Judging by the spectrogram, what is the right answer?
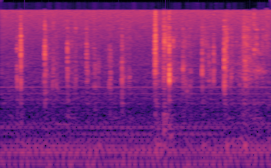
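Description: Quick irregular keystrokes clatter on a computer keyboard while entering data into an MS Access query, close and steady over a low background hum, with no one speaking.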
